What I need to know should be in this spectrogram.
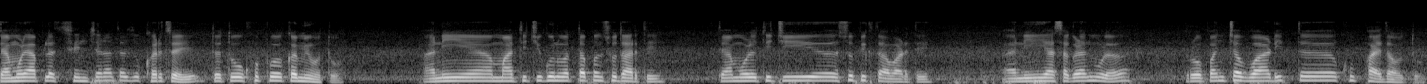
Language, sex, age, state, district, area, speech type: Marathi, male, 30-45, Maharashtra, Osmanabad, rural, spontaneous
